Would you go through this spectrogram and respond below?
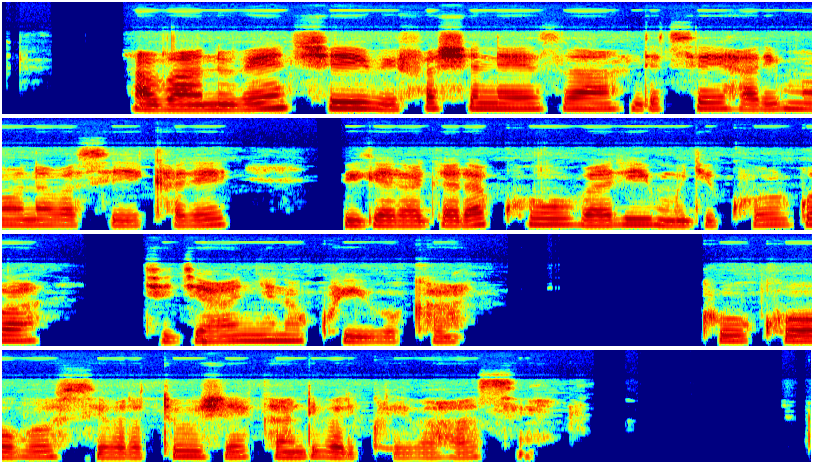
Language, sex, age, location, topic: Kinyarwanda, female, 18-24, Nyagatare, government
